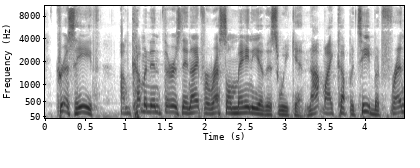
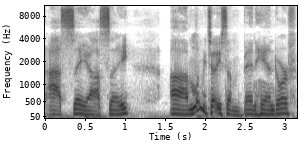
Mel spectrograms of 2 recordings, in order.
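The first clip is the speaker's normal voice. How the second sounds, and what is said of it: Southern Foghorn Leghorn impression. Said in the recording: “your southern accent is becoming more and more like Foghorn Leghorn ... It is absolutely based on Foghorn Leghorn ... It's completely a Foghorn Leghorn. I'm actually doing Hootie Johnson as Foghorn Leghorn.”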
